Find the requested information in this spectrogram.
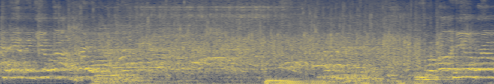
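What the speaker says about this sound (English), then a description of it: "Somebody clap your hands and give God praise." Church congregation claps hands in praise, a steady burst of applause mixed with voices and organ-like tones, loud and sustained after a quiet start.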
